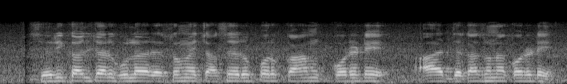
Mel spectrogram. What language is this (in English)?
Bangla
